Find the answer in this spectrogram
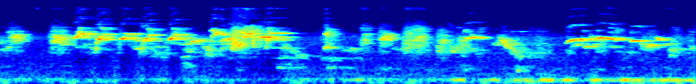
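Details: Several African colour lovebirds in a captive breeding colony chatter in quick, piercing chirps and short trills, with a dip in calling mid-way and a low steady hum beneath.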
